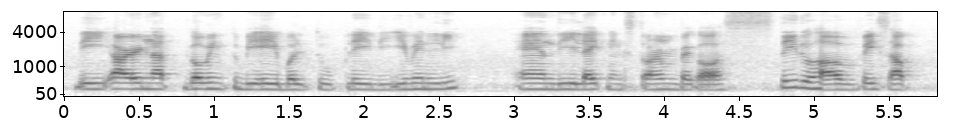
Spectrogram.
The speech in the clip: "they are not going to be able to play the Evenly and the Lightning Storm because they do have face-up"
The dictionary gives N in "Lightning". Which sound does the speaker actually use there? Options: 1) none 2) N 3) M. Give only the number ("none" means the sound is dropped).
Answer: 2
